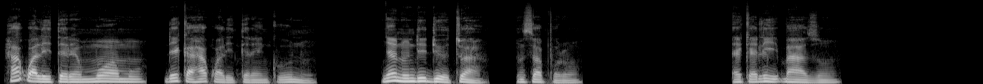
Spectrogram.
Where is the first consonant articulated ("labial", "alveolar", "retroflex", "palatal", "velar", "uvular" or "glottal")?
glottal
